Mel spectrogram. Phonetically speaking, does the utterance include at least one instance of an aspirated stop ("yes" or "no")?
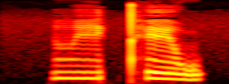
yes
